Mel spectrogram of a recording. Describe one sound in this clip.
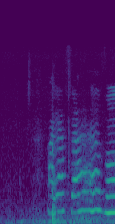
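A young woman sings briefly close by.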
